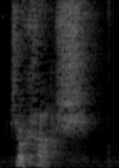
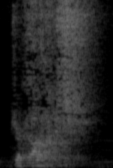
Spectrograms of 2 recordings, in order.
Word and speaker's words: Jokash: To pronounce the word, it is Jokash. With a h. So you have to add the h into it because it's like a growl. Jokash.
